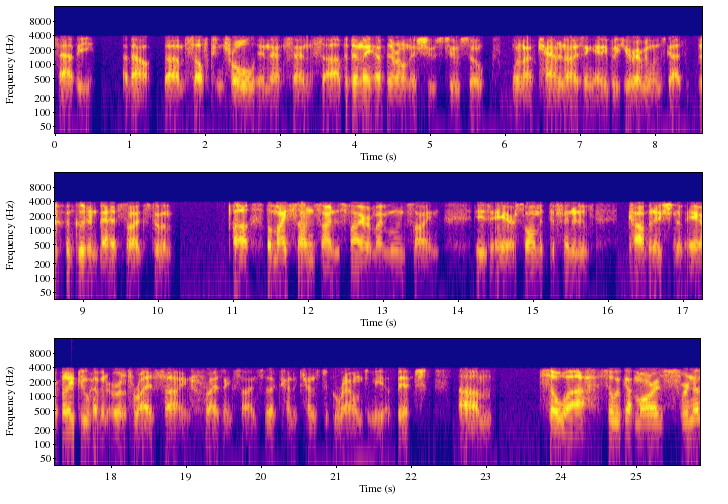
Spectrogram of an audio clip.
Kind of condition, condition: link, phone line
